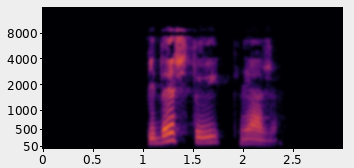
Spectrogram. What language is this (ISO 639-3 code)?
ukr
